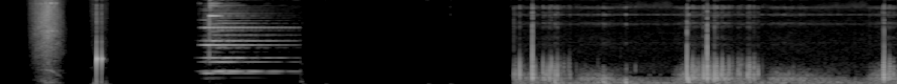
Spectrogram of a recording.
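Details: Crackles (rales crépitants) heard as lung sounds.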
